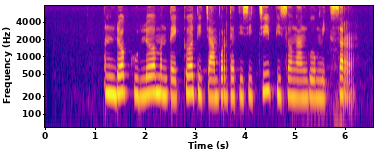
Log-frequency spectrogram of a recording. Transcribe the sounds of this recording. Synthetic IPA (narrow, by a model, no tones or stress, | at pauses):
ʔəɳɖɔk̚ɡ̥ṳlɔmənt̪eɡ̥ɔ̤d̪̥i̤t͡ʃampʊrd̪̥a̤d̪̥i̤si̥ʒ̥ib̥i̤sɔŋaŋɡomiksər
